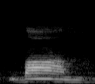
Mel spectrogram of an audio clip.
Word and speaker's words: bomb: For example, climb, comb, thumb, and bomb. The B is silent there.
